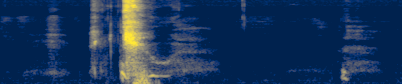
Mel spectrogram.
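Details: Congested sneezing fit from allergies, starting after a deep tickle in the nose: a wet nasal inhale, one loud explosive sneeze, then a soft sniff.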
